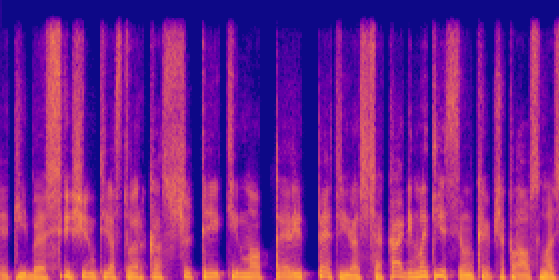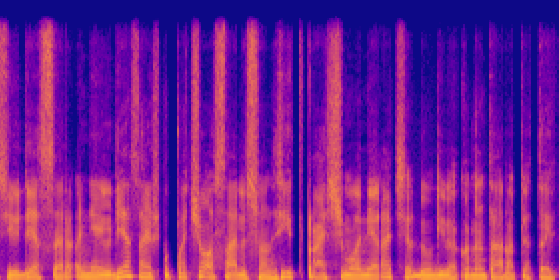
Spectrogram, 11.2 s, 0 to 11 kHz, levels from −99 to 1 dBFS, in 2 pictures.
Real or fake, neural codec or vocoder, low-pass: fake; codec, 32 kHz, 1.9 kbps, SNAC; 9.9 kHz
